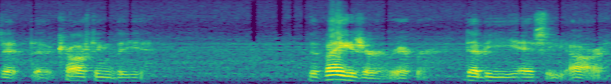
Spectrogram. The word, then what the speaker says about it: Weser: W-E-S-E-R, they pronounce it Weser in German, which is not a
